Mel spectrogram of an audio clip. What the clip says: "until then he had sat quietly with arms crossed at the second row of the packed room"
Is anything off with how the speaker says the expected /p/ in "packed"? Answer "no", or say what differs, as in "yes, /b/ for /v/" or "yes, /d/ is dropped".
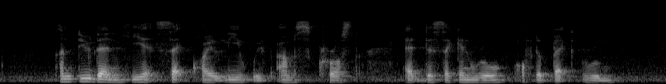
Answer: yes, /b/ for /p/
